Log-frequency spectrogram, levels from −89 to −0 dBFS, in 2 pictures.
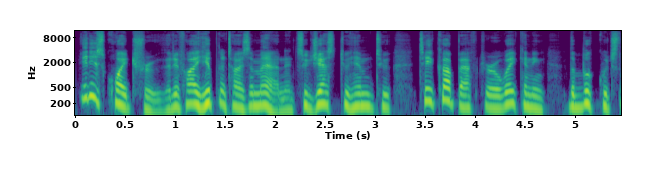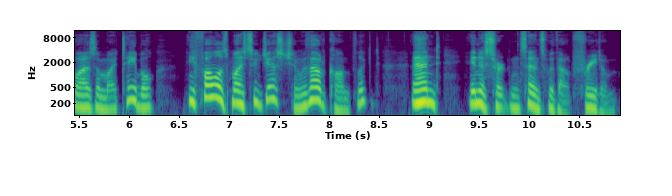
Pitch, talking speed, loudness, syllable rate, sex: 170 Hz, 215 wpm, -20 LUFS, 6.1 syllables/s, male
